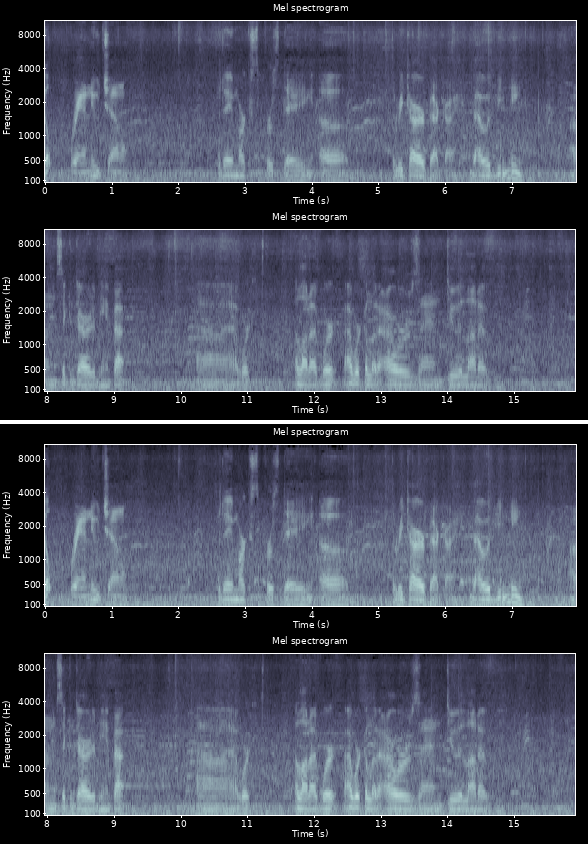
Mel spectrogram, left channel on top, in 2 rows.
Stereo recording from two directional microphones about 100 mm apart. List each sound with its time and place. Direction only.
0.4 s speech: centre (ahead or behind)
2.6 s speech: 25° right (ahead or behind)
3.6 s speech: 10° right (ahead or behind)
10.2 s speech: 15° right (ahead or behind)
